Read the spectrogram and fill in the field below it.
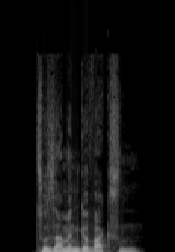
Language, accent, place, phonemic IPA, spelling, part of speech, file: German, Germany, Berlin, /t͡suˈzamənɡəˌvaksən/, zusammengewachsen, verb / adjective, De-zusammengewachsen.ogg
- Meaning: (verb) past participle of zusammenwachsen; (adjective) 1. intergrown 2. close-knit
